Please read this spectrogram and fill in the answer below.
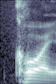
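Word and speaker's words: Caughey: from John quois CA ugh ey koi it's pronounced his histories of California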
